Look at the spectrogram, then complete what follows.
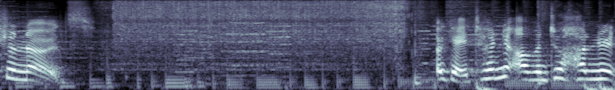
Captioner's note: faucet running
